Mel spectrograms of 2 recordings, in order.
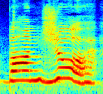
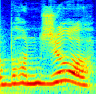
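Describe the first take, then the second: First: The voice is pitched higher, not deep. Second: The voice is pitched lower and deeper. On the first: The speaker calls it wrong. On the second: The speaker calls it right.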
